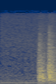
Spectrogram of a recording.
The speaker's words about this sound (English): As Matt walks away, Margaret gently closes the door and leans her forehead against it.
